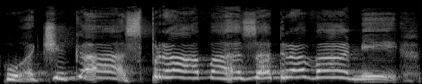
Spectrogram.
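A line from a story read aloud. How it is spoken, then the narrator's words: Hoarse, barely audible rasp. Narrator (Russian): прохрипел едва слышно Зигни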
